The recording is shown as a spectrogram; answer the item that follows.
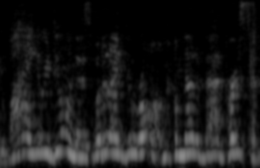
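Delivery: high, loud, hurt, pleading cry. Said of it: "you kinda wanna say".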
